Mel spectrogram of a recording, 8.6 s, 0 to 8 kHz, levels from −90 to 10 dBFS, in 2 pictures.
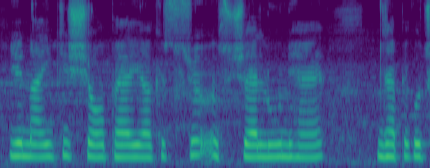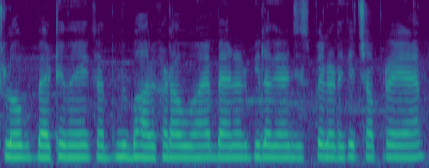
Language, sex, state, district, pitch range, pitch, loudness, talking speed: Hindi, female, Uttar Pradesh, Muzaffarnagar, 210-220 Hz, 215 Hz, -29 LUFS, 225 wpm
